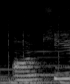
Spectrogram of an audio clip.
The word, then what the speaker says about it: Anki: So I think Quizlet and like Anki, I believe it's pronounced, are really great websites to use.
